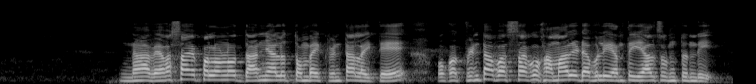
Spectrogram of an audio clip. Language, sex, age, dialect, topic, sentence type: Telugu, male, 31-35, Telangana, agriculture, question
